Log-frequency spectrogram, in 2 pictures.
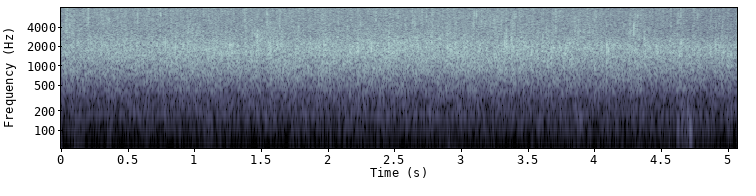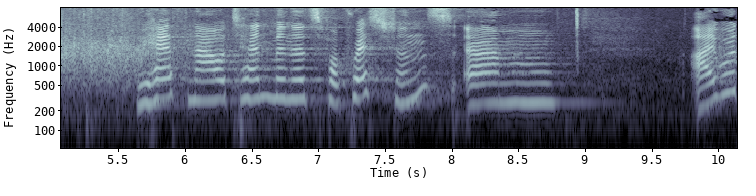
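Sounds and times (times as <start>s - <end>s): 
audience applause: 0.0s - 6.2s
speech: 5.6s - 8.9s, 9.8s - 10.1s.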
